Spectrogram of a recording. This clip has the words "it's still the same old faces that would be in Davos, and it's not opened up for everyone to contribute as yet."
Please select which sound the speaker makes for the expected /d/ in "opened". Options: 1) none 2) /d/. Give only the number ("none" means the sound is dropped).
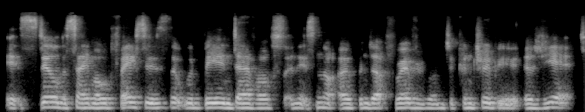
2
